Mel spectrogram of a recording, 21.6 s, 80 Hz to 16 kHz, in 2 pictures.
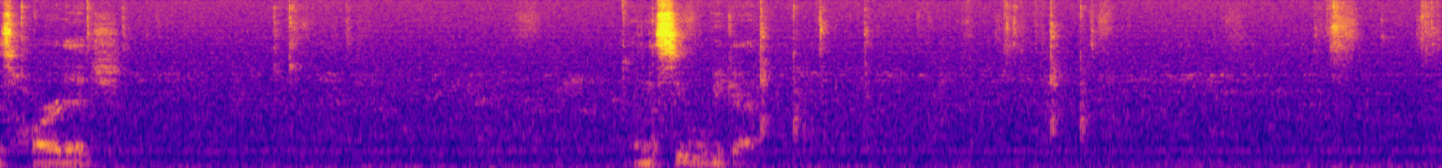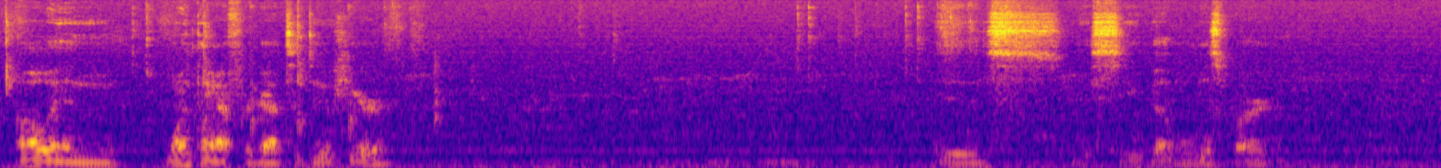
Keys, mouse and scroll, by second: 0.7 ctrl+b, 2.7 Tab, 6.6 KP_1, 10.3 Tab, 10.8-12.4 middle drag, 12.5 middle click, 13.4 middle click, 15.2 ctrl+r, 17.3 ctrl+r, 19.1 ctrl+b.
